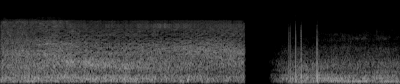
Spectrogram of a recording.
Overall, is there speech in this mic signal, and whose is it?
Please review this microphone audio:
neither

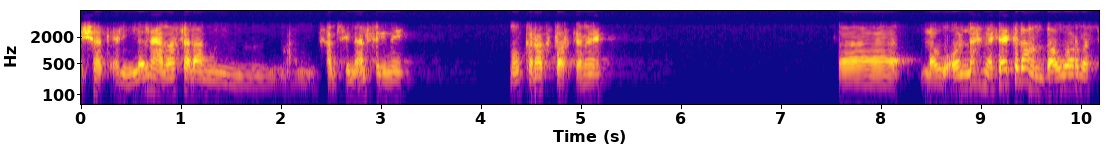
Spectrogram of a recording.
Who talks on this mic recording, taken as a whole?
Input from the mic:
echo only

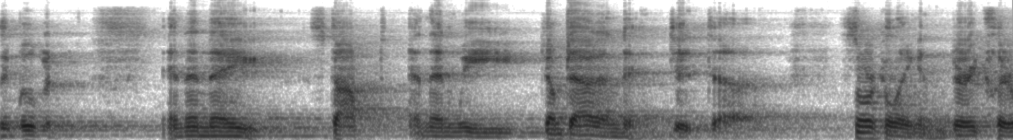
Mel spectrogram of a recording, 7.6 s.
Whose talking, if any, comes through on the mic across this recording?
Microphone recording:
echo only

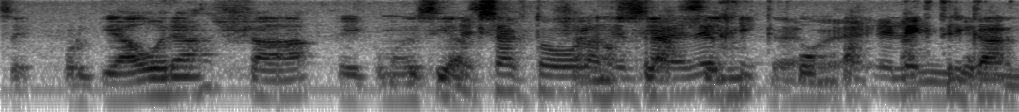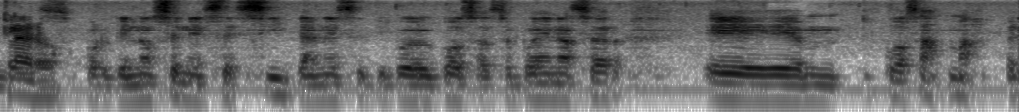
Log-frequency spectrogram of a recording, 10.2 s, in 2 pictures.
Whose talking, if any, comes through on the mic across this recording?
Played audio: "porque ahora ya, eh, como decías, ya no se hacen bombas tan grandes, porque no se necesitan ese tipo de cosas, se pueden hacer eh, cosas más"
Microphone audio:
both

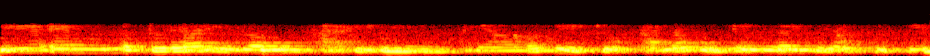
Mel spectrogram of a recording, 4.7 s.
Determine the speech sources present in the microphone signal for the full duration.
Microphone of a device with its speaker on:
echo only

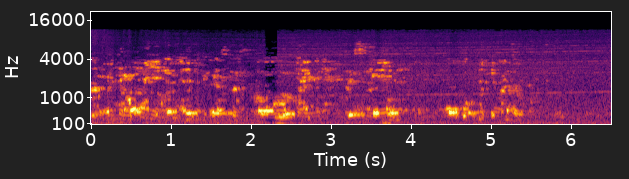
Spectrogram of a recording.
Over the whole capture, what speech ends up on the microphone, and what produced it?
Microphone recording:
echo only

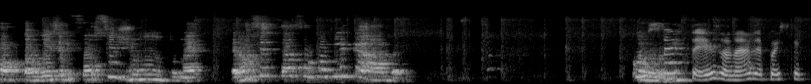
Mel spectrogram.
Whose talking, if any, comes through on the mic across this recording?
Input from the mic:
both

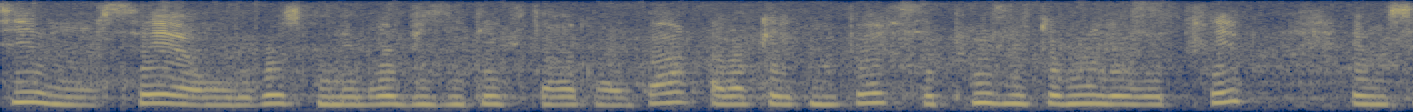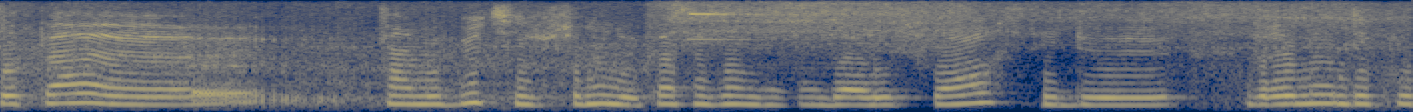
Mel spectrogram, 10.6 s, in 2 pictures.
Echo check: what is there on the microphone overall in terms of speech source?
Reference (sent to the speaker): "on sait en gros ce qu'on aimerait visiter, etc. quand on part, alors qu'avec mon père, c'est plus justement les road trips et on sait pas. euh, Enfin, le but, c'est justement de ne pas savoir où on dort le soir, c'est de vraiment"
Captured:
echo only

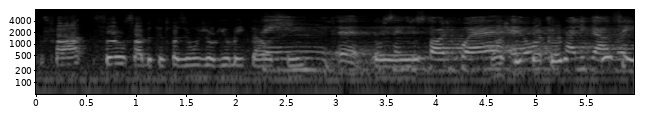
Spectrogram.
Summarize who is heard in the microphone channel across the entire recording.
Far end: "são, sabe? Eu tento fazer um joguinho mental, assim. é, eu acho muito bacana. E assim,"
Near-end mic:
both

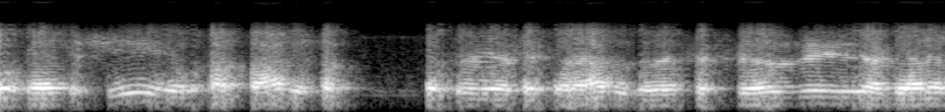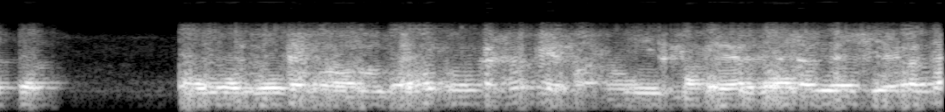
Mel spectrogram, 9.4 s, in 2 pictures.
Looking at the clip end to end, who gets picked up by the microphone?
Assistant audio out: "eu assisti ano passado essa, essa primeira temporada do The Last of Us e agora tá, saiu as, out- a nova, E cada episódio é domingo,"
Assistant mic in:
both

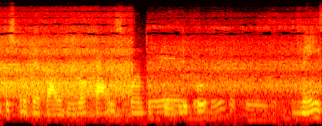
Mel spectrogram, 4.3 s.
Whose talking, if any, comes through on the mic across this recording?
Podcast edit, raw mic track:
both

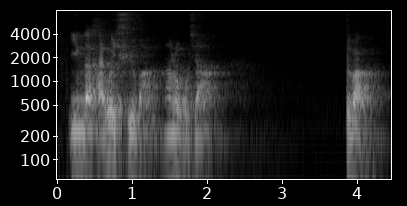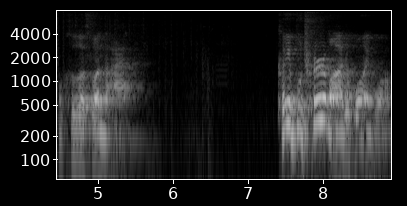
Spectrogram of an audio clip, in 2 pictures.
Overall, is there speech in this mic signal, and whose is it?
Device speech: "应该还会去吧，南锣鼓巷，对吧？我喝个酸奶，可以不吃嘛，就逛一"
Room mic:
echo only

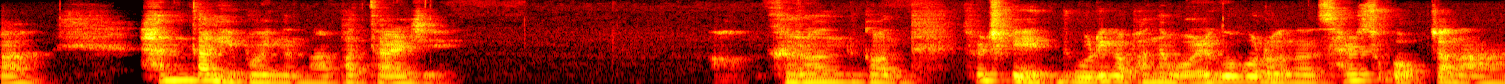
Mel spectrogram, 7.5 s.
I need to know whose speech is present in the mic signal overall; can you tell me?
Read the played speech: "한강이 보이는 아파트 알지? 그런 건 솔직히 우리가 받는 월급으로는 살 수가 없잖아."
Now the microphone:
echo only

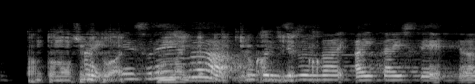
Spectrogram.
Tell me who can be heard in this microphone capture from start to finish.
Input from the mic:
both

